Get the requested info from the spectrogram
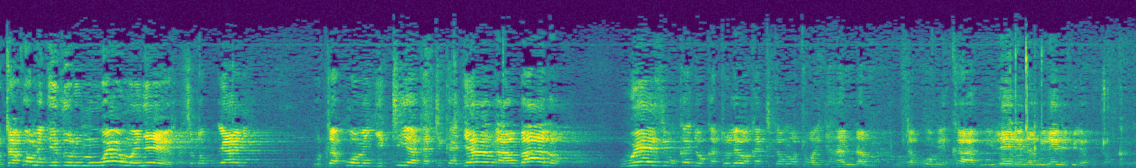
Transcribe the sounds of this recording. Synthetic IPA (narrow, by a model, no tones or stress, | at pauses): utakuwaumɛʄiðuɾumuwɛɔmwɛɲɛwɛkwasaɓaɓuɠani | utakuwaumɛʄitiakatikaʄaŋɡaːmbalɔ | huwɛziukaʄaukatɔlɛwakati̥kamɔtɔwaʄaɦanːam̩ | utakuwaumɛkaːmilɛlɛnamilɛlɛɓilaku̥tɔkḁ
